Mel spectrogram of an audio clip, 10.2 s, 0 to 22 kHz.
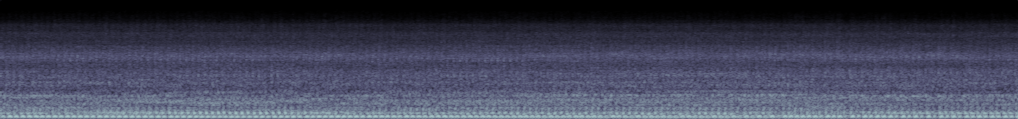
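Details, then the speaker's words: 2020 Husqvarna FE 350, 40 hours, bogged and stalled on quick throttle; after in-tank fuel filter and screen replacement, first start: fast, even single-cylinder putter, about four beats a second, steady without stumbling; definitely better, gasket leaking fuel. "see all these things great well it's definitely better"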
